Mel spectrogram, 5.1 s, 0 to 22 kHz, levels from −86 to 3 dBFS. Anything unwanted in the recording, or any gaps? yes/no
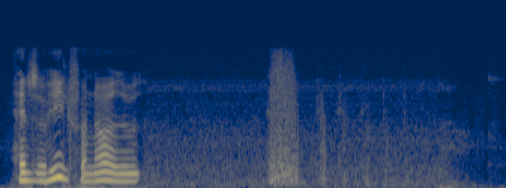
yes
